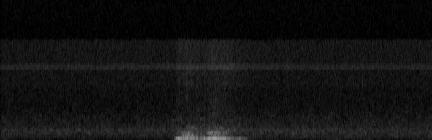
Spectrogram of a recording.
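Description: A single short voice-like call about halfway through, under a second long and pitched, rising and falling in two swells, over quiet room tone.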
